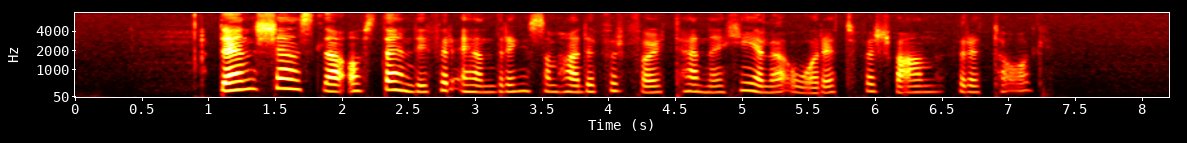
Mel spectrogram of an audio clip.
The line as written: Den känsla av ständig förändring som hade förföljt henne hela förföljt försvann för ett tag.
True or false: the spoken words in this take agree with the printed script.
false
